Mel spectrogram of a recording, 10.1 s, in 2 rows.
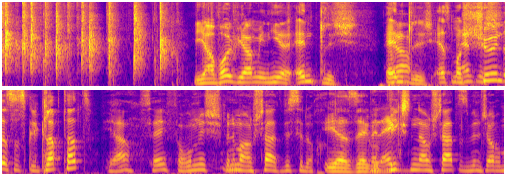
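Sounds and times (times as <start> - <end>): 
audience applause: 0.0 - 1.8
speech: 1.9 - 10.0.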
